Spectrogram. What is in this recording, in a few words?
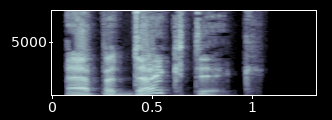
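"apodeictic", British English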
